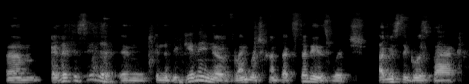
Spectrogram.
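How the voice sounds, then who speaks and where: Deep-voiced man giving a relaxed lecture. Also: brisk, low-quality recording. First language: English. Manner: relaxed, lots of um and uh, rhetorical "right?". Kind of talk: academic lecture. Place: lecture hall. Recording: faint background noise, clicks.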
